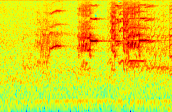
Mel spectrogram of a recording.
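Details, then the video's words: A Musk lorikeet perched resting on a tree branch, chatting to other birds, gives two shrill, buzzy screeches in quick succession, high-pitched and harsh, over a quiet background. "Musk lorikeet"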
